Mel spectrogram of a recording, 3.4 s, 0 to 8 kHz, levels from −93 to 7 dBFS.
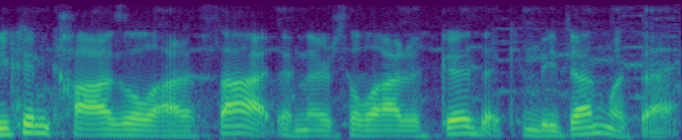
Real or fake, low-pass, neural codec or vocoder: fake; 7.2 kHz; codec, 16 kHz, 8 kbps, FunCodec, trained on Chinese and English, 25 frames a second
